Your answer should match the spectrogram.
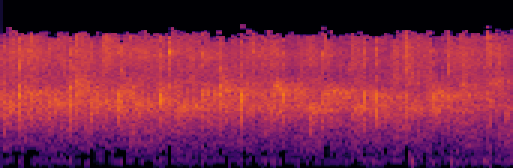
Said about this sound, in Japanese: As an act of faith, we're going to give a clap to you, Lord.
